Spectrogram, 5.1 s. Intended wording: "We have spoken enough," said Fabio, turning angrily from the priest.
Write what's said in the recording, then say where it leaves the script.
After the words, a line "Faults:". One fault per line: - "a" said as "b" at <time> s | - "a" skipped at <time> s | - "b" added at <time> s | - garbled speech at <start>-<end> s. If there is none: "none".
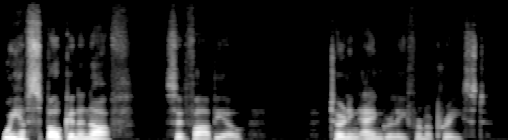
"We have spoken enough," said Fabio, turning angrily from a priest.
Faults:
- "the" said as "a" at 4.3 s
